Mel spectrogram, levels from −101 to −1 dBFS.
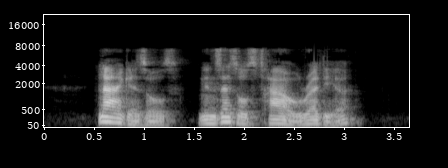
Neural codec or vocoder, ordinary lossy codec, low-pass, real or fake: none; AAC, 32 kbps; 7.2 kHz; real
